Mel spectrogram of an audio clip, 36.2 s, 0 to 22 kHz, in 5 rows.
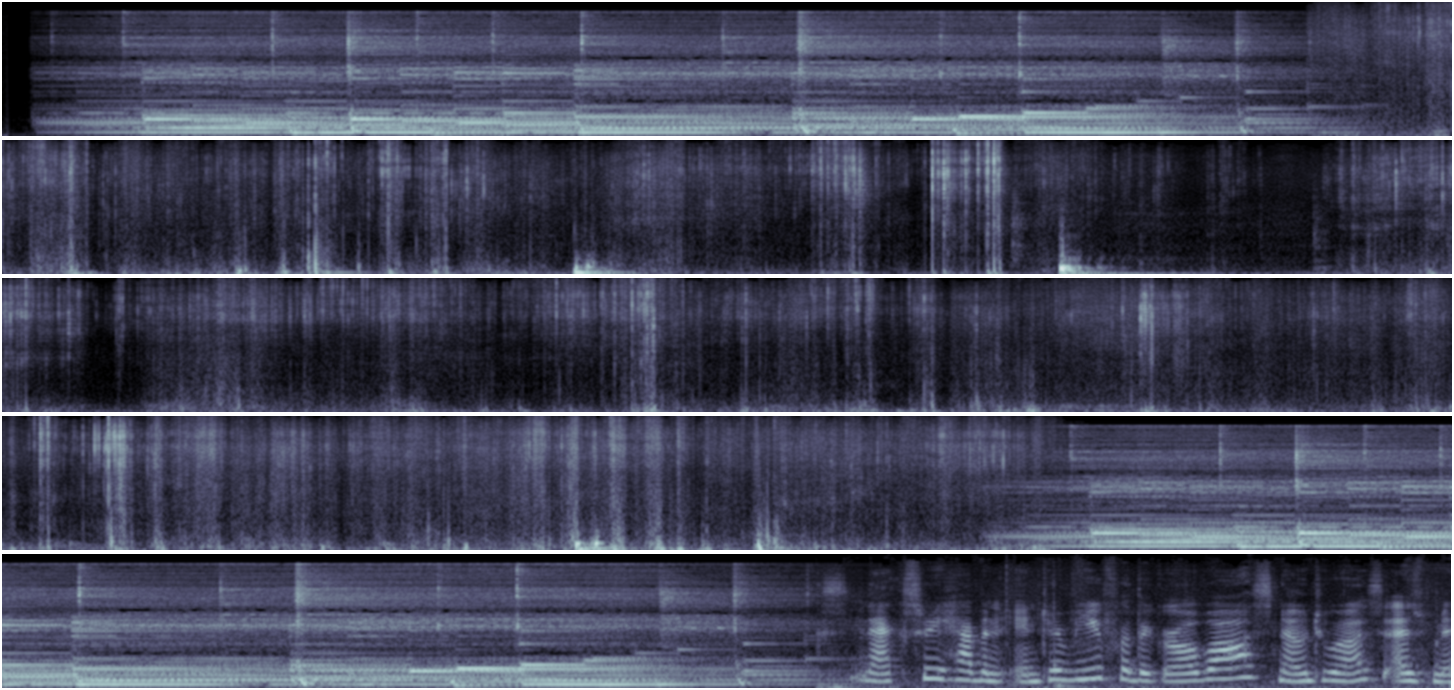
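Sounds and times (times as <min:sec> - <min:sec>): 
short musical opening: 0:00.2 - 0:06.6, 0:26.8 - 0:33.4
dry leaves crunching and crackling: 0:05.4 - 0:29.7
speech: 0:33.8 - 0:36.2.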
